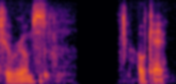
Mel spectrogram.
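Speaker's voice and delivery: glum, sad, sorry-sounding, downcast voice. Game master voicing Eric as a player asks for two rooms, sad voice. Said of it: "Why do you sound so sad".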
